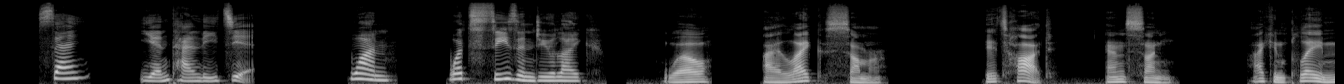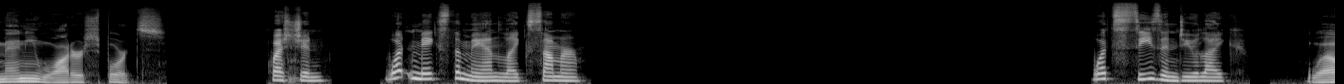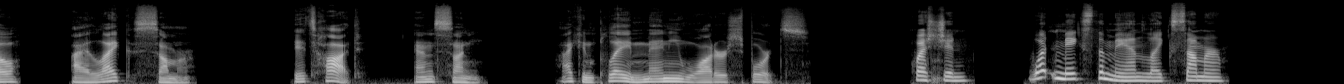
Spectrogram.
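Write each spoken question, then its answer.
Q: What makes the man like summer?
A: It's hot and sunny and he can play many water sports.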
